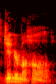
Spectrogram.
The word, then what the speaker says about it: Jinder Mahal: That was how Kurt Angle pronounced it. It's Jinder Mahal, and as Paul Heyman would later pronounce it.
